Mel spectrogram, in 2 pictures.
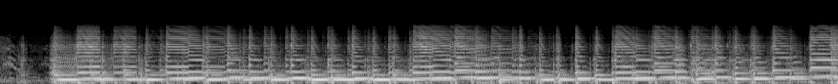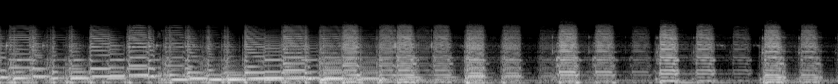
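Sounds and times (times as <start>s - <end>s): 
distorted electric guitar riff through a delay effect: 0.0s - 16.7s.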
